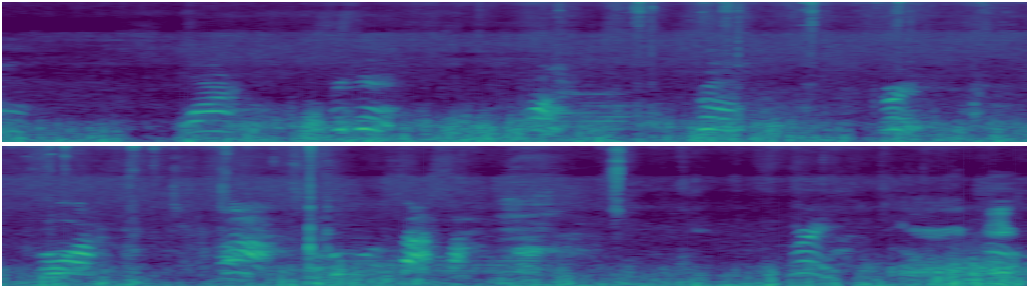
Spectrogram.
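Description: Indistinct voices of several people talking during group exercise, over a low steady rumble.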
